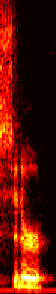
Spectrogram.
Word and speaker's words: STTR: um so DOD cers sitter yes sir yeah by the way is that how you pronounce that acronym cber and sitter so yes cber and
